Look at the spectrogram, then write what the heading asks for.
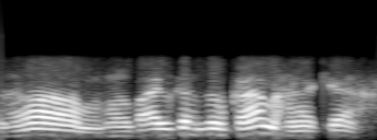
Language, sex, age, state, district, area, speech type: Hindi, male, 45-60, Bihar, Samastipur, rural, conversation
